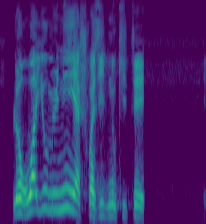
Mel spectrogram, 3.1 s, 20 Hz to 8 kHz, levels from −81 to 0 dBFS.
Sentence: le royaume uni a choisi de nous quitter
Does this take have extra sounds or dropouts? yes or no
no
